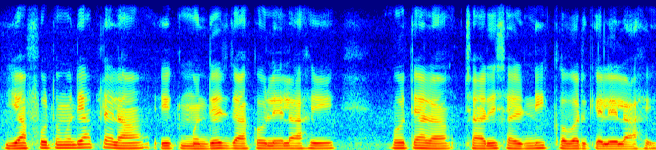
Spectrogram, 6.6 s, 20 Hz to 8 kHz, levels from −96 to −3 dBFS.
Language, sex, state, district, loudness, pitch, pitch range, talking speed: Marathi, male, Maharashtra, Aurangabad, -19 LUFS, 135 Hz, 130-145 Hz, 135 wpm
